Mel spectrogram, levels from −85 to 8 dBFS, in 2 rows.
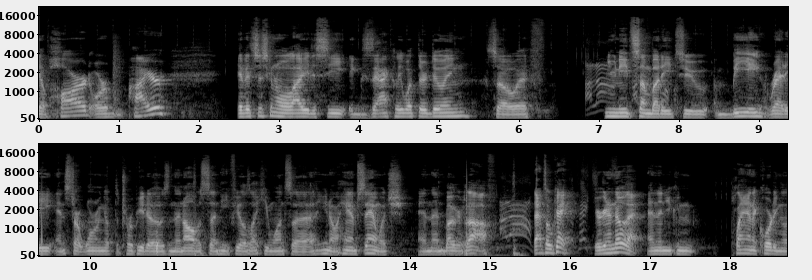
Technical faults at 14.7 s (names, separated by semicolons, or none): loud pop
